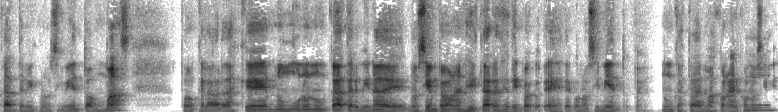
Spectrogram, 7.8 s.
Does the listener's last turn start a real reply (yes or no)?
yes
